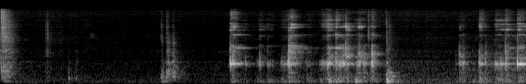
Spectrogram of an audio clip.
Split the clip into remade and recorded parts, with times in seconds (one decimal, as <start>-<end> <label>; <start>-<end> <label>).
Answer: 0.0-5.3 remade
